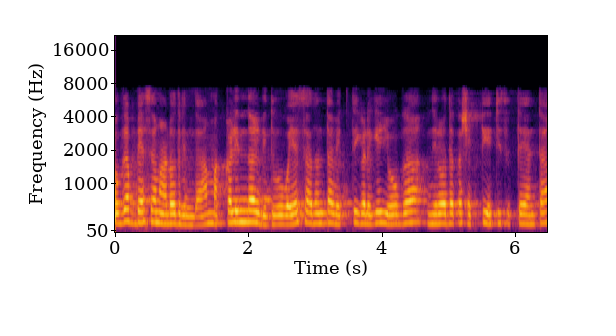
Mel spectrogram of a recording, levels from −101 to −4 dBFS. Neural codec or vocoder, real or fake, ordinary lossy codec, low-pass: autoencoder, 48 kHz, 32 numbers a frame, DAC-VAE, trained on Japanese speech; fake; none; 7.2 kHz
